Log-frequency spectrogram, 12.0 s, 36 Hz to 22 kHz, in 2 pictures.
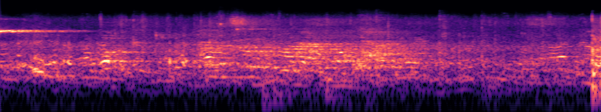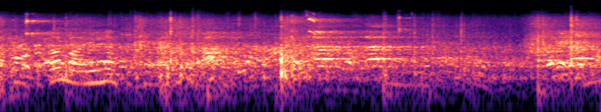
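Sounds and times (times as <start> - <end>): sneakers squeaking on court: 5.9 - 6.8, 8.8 - 10.5.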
